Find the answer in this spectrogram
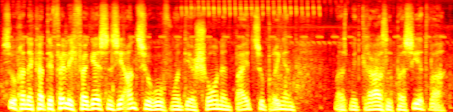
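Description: A man's voice: mid-range voice, normal speed, gravelly, slight background noise. A man with an Austrian accent giving wry scripted narration in a radio drama. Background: music.

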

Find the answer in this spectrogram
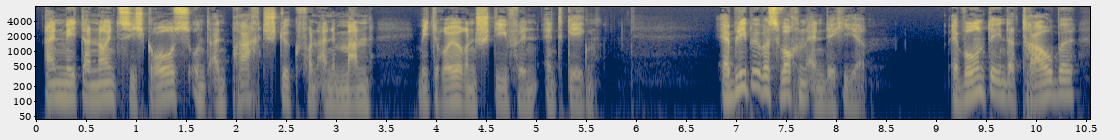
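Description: A man's voice: lowish voice, a bit bright, no echo, clean studio sound. A man narrating a radio drama in scripted literary prose.

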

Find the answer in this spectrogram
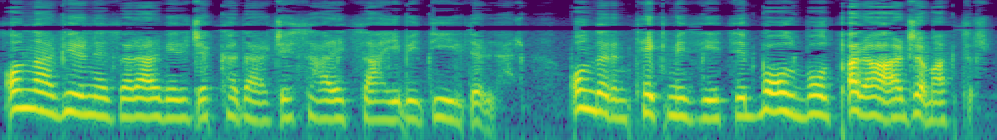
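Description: A woman's voice: mid-range voice, moderate pace, close to an everyday voice. Generous, devout elderly lady, acted by a woman. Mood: resolute, kindly. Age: older. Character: wealthy, generous, devout elderly aunt making her will. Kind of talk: radio drama acting.

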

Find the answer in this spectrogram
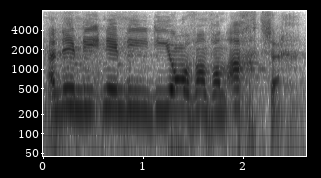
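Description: A Dutch cabaret comedian performing a blustering, pompous reactionary army officer in a rambling stage monologue. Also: male voice, extremely high pitch, fairly even intonation, normal speed, crowd noise, voice pushed up. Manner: pompous, rambling, tag questions. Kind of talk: stand-up cabaret monologue in character. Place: theater stage before a live audience. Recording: live stage recording with hall reverb and hiss.

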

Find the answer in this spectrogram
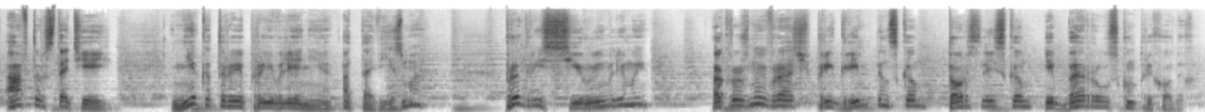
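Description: An actor in an audio drama playing a courteous, earnest, mildly sceptical gentleman who speaks and narrates in a measured, literate way. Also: medium pitch, expressive, music in the background, lightly acted. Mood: measured, narrating.

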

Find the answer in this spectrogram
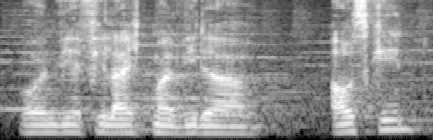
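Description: A young police inspector, played by a man in a radio drama, with a lowish voice and brisk, defensive delivery. He answers quickly and carefully. A long reverb trails his words. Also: soft background music, close to an everyday voice. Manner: quick, guarded replies.

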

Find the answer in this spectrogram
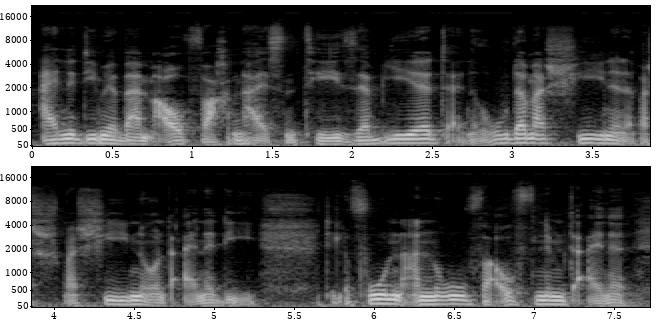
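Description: A woman's voice: extremely low pitch, big pitch swings, normal speed, vocal fry, darkish tone, heavily acted. A woman playing a bored, boozy rich housewife in a 1960s German radio drama, theatrical and sardonic, drawing out her rambling remarks. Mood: tipsy, expansive.

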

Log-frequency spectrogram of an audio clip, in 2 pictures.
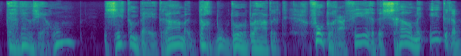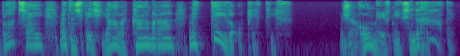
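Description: An actor playing the narrator of a comic adventure in a children's radio play, with a husky voice. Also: male voice, medium pitch, big pitch swings, moderate pace. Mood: storytelling.

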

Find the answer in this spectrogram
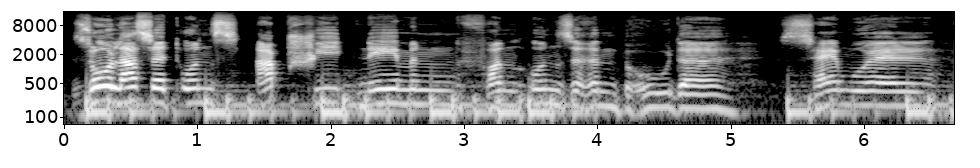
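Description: Over prominent guitar music, a solemn burial preacher. His fairly high male voice moves extremely slowly, measured and ceremonial, as in a radio drama. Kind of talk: radio play funeral oration.

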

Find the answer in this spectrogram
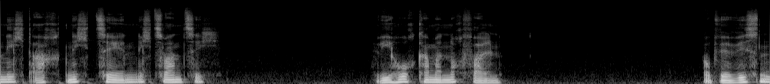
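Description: An actor playing a brooding young hotel guest, narrating a literary radio play in a reflective, measured, sombre manner. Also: male voice, fairly low pitch, mellow, breathy edge, no echo.

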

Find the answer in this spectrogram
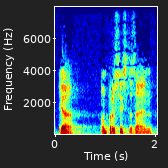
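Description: A man acting an assured, stern Russian marshal in a science-fiction radio drama, measured and formal. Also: fairly low pitch, slightly rough. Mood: stern, confident. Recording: muffled old radio recording.

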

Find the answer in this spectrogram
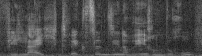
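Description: A woman's voice: high-pitched, moderate pace, very noisy, natural voice. An actress playing a dreamy, self-assured woman passenger in a German radio drama. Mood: dreamy, pointed.

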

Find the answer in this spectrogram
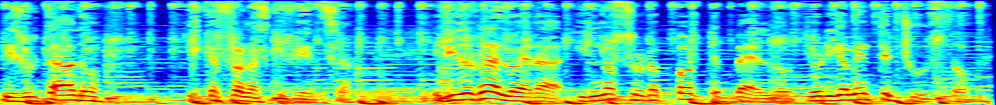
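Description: A man reading scripted literary narration for radio in a reflective manner with measured phrasing. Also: medium pitch, lively intonation. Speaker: reader. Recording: loud music under voice. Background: loud music.

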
